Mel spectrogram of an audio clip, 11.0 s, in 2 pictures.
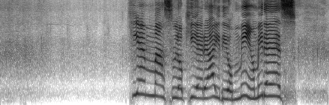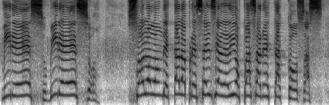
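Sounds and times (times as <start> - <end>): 
applause: 0.0 - 10.9
speech: 2.2 - 10.9.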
